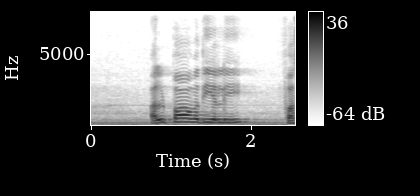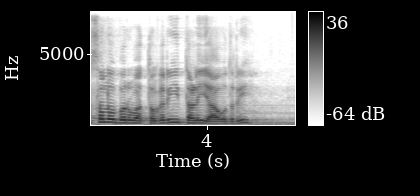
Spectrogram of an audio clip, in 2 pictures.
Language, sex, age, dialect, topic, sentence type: Kannada, male, 31-35, Central, agriculture, question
